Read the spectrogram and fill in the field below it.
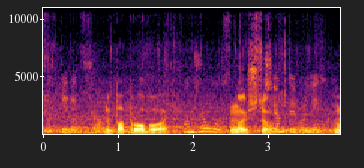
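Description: A plastic bag rustles and crinkles in a hand.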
